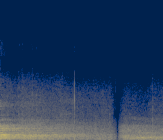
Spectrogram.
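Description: Water splashing in an indoor pool, dying away over about a second and a half. It cuts off suddenly, leaving a quieter background.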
